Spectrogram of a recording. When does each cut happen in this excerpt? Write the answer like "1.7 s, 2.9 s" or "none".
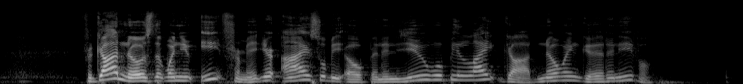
none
